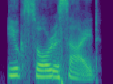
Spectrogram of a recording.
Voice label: "uxoricide", Indian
